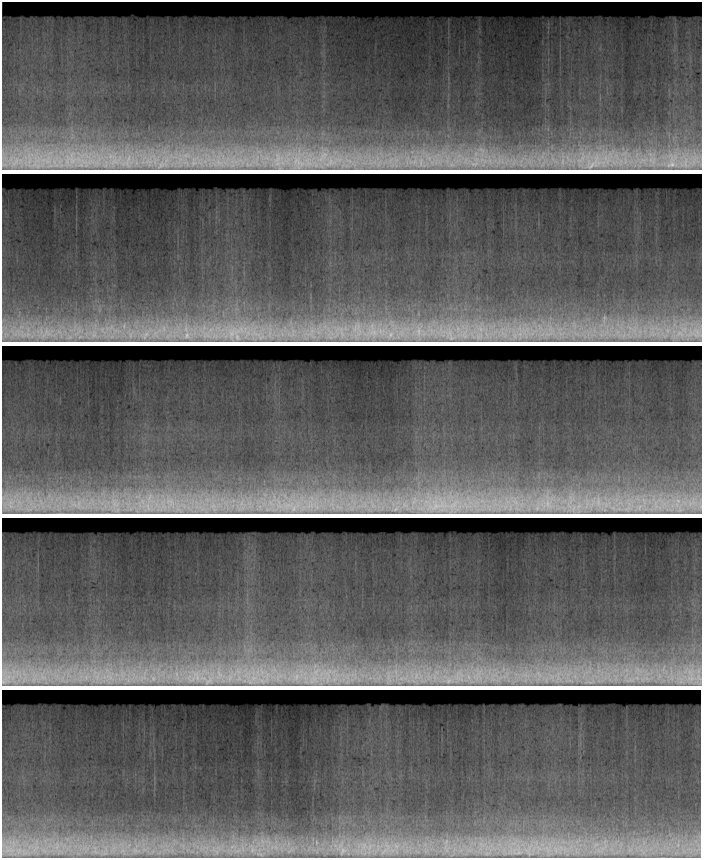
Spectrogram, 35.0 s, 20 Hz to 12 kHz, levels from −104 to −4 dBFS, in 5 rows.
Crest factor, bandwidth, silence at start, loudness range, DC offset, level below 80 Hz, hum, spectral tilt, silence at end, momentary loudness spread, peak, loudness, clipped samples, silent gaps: 20 dB; 11.5 kHz; 0 s; 5 LU; under 0.1%; -58 dBFS; none; -4 dB/octave; 0 s; 6 LU; -12 dBFS; -33 LUFS; under 0.1%; none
